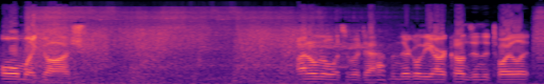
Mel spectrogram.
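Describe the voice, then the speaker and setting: A man with a lisp and slushy s sounds, giving excitable live esports commentary and thinking aloud. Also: mid-range voice, very fast, noisy background. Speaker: esports shoutcaster. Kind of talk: live StarCraft match commentary.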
